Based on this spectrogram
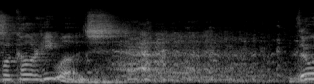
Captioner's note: laughter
